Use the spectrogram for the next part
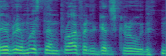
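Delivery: loud jeer breaking into laughter; gleeful, loud taunt; mocking laughter. Real, not acted. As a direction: crack up on your own punchline. Jeering punchline before a long laugh.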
